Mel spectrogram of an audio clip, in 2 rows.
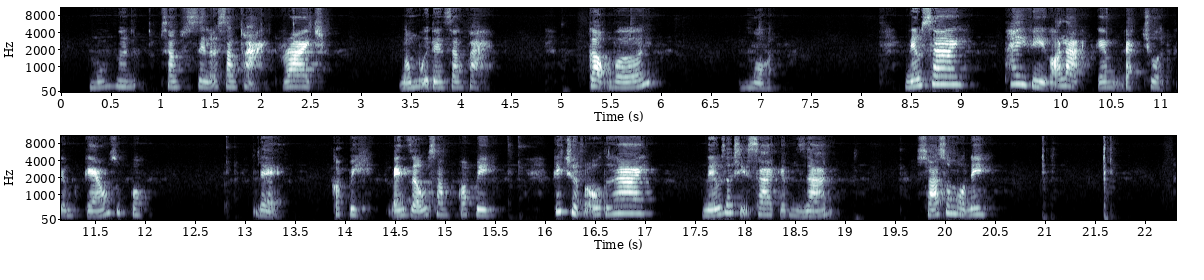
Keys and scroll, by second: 5.3 shift+=, 13.9 ctrl+c, 18.5 ctrl+v.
